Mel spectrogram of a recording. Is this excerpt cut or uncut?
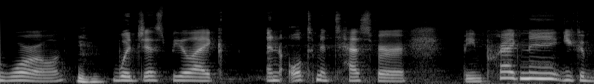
cut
